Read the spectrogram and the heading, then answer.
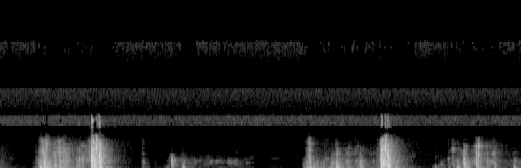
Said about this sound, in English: I went to his desk and started to go through the drawers.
